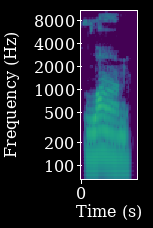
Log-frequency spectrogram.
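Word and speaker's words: lame: I scored the top with a lam, pronounced lam, which created a signature sourdough ear.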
